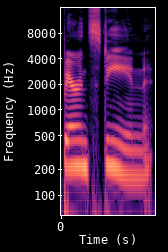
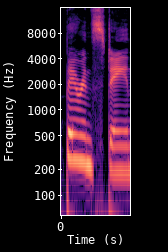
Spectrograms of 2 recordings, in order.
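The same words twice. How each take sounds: First: The last part is pronounced like 'stein'. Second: The last part is pronounced like 'stain'. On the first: "people remember it being spelt Berenstain, like S-T-E-I-N" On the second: "it's actually spelled Stain, like S-T-A-I-N"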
